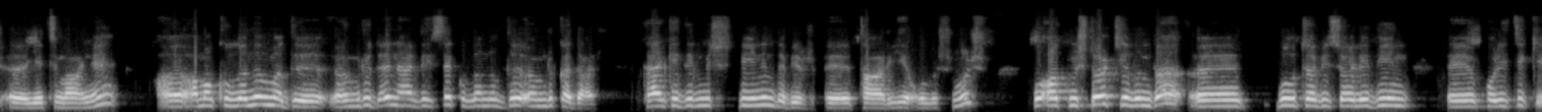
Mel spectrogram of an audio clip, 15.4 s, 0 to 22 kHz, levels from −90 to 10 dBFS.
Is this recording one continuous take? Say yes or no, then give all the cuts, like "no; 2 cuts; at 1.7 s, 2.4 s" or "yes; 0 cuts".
yes; 0 cuts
